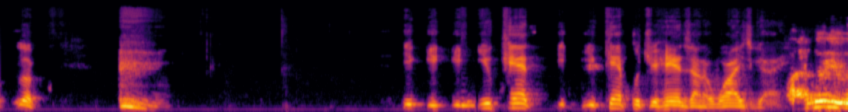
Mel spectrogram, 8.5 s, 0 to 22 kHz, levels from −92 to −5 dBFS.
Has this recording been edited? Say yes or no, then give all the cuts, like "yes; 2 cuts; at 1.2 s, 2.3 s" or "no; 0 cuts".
no; 0 cuts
